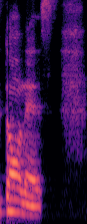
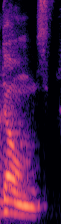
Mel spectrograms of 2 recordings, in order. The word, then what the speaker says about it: Dones: And my last name is Dones, not Dones.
